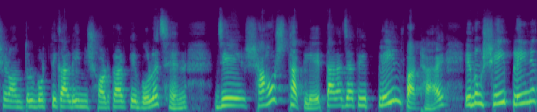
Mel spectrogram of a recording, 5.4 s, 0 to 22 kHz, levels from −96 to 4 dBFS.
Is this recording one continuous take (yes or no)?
yes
